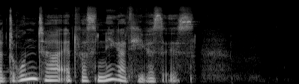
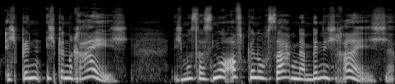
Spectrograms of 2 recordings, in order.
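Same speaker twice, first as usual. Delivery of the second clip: high-pitched, emphatic insistence; acted desperate pep talk, pitched well up; defiant self-persuasion; 8 semitones higher, 3 dB louder than usual. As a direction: protest stubbornly against your inner doubt. Acted defiance of inner doubt.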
